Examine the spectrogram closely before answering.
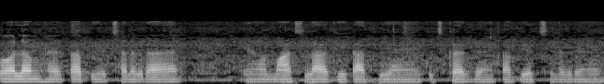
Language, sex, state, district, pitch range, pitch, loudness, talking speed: Hindi, male, Bihar, Samastipur, 115-120 Hz, 120 Hz, -21 LUFS, 265 wpm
